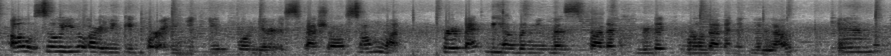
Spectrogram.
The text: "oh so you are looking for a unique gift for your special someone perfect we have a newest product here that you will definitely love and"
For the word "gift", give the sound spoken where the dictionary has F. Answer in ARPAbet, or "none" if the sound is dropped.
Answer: none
